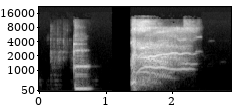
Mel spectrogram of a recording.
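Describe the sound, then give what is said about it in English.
A heavy 64-ounce tin water bottle, being picked up, clangs twice: a short clank, then a loud, gong-like strike that rings with sustained metallic tones for about a second before cutting off. “The way it sounded like a gong. I bought a 64 ounce tin water bottle that is heavy as hell, girl.”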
